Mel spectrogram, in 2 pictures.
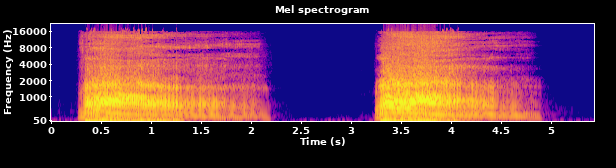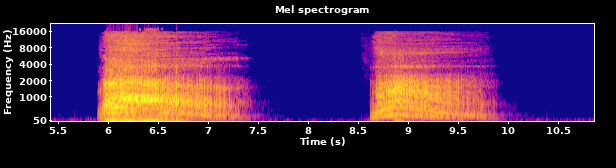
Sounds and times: Angry Man 0:00.2 - 0:02.2
Angry Man 0:03.2 - 0:05.0
Angry Man 0:05.9 - 0:07.5
Angry Man 0:08.6 - 0:10.0

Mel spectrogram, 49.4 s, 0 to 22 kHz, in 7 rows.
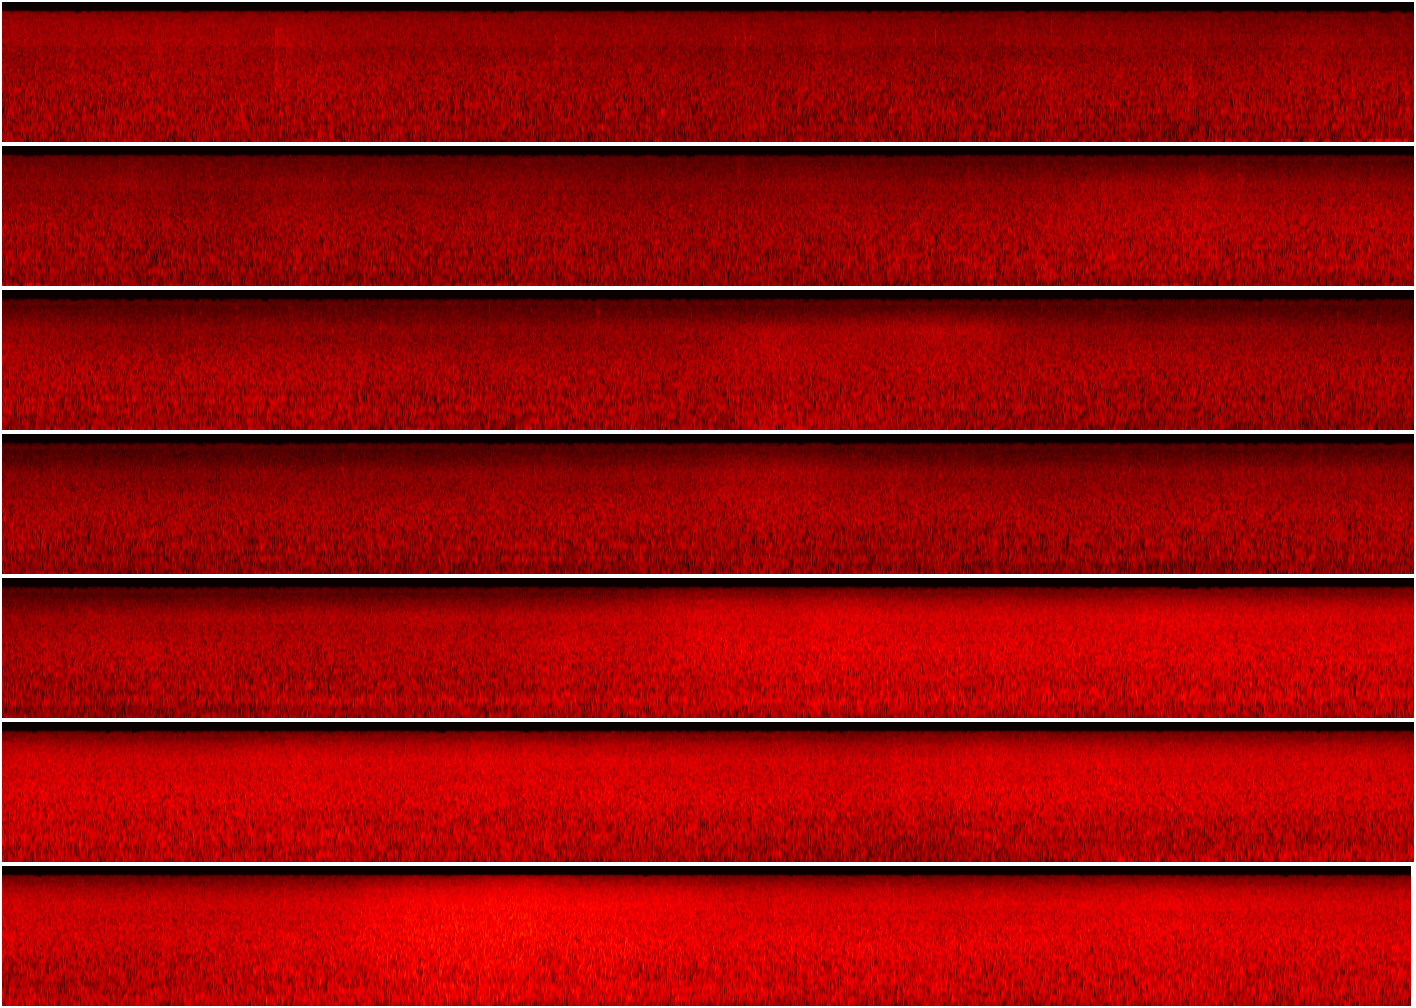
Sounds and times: Roaring Ocean 0:00.0 - 0:49.4

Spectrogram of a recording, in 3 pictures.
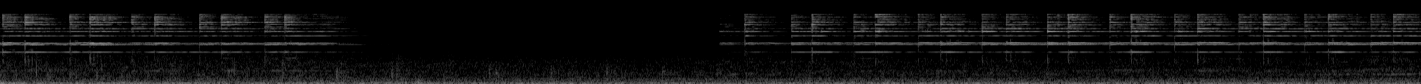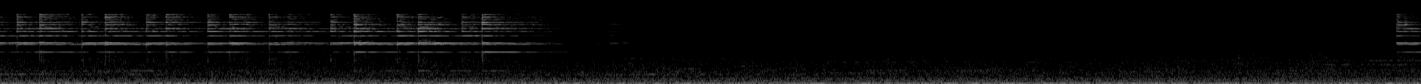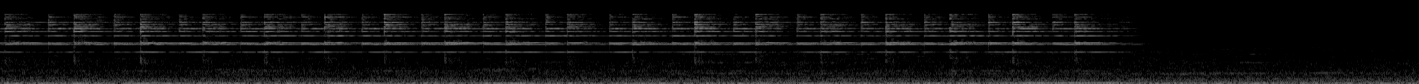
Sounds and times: bell 0:00.0 - 0:04.0
bell 0:07.2 - 0:20.8
bell 0:28.2 - 0:40.6

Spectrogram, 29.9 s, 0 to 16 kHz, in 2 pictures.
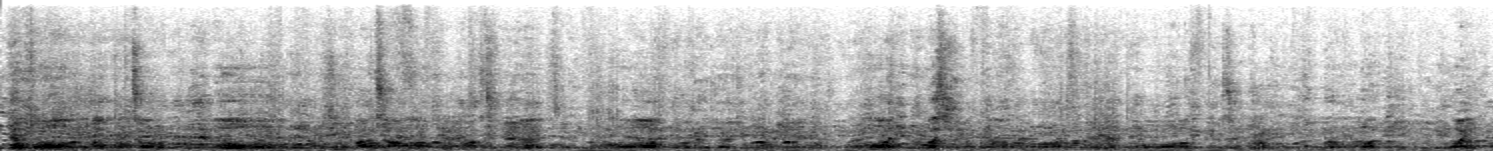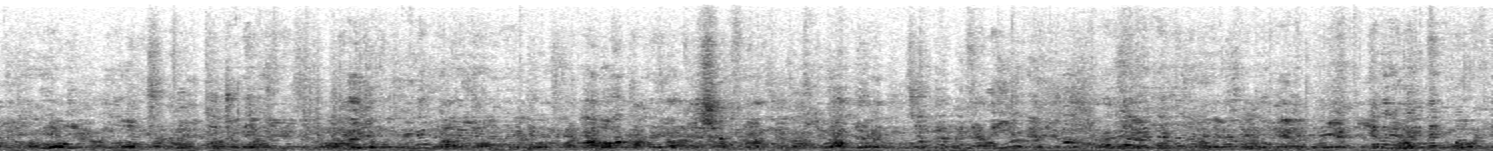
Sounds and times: chatter 0:00.0 - 0:29.8

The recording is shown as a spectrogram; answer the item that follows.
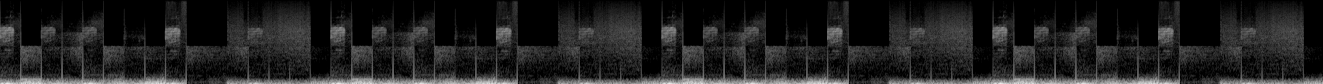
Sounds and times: Drum Loop 0:00.0 - 0:13.0

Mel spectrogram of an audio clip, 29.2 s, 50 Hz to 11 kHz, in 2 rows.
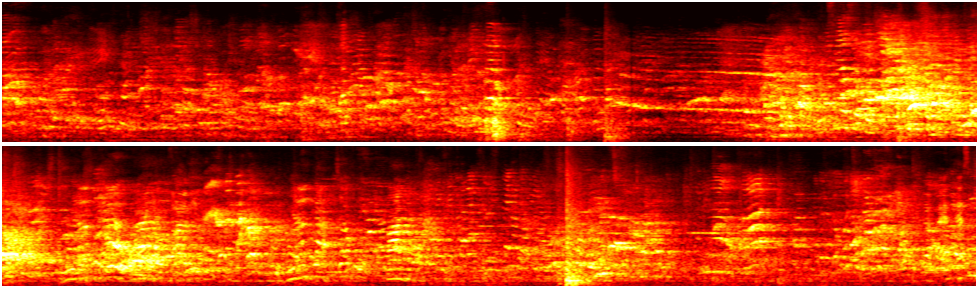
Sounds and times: Children talking and playing 0:00.0 - 0:29.2

